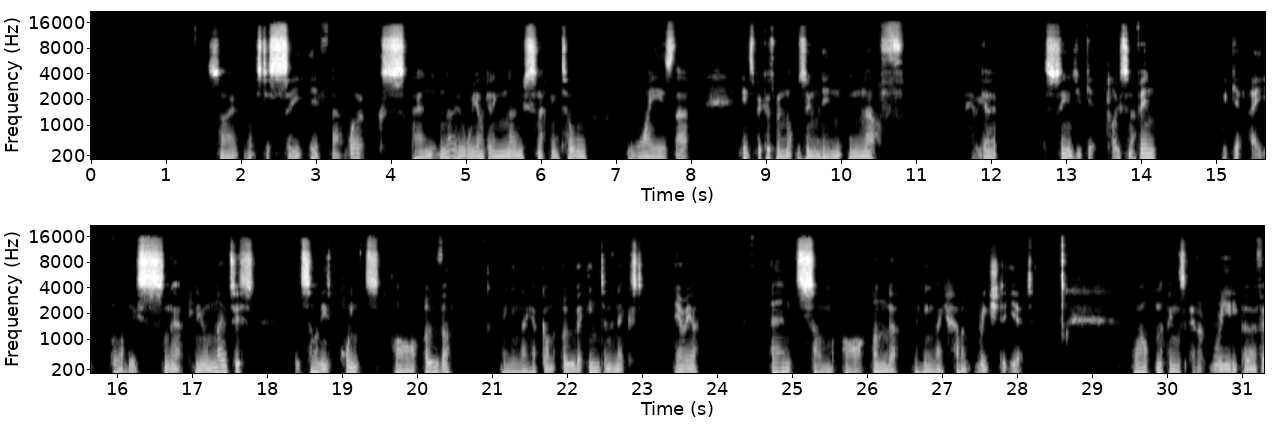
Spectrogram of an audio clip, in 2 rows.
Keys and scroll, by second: 1.6 2, 7.3 super+z, 8.0 2, 14.5 2.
